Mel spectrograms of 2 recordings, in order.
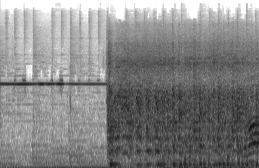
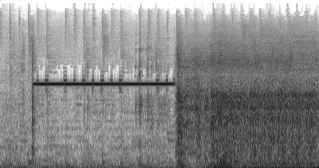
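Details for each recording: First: Sailboat diesel after running out of fuel, with all fuel filters newly changed and air in the system: slow, uneven cranking that catches and stumbles without settling; lots of air bled out, air in the fuel causing the trouble. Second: Sailboat diesel engine restarted after stopping at sea, with air bled from the fuel system and an air leak at an improperly bedded filter fixed: alarm buzzer, then the engine catches into a steady, even chug; normal running.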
